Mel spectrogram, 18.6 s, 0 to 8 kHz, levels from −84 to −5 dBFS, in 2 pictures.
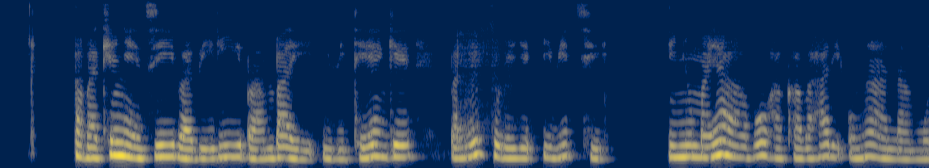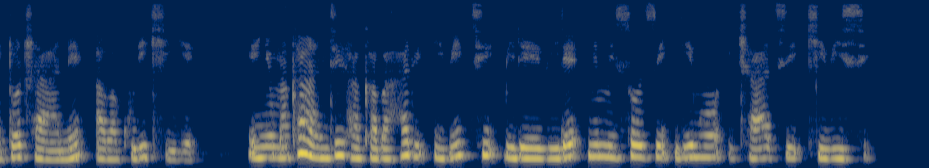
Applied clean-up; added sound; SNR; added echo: neural mask model DeepFilterNet 3.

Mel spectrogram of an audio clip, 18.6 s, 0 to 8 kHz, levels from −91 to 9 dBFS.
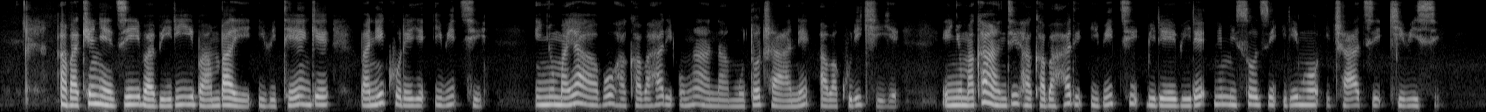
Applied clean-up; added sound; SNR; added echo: none; none; none; none.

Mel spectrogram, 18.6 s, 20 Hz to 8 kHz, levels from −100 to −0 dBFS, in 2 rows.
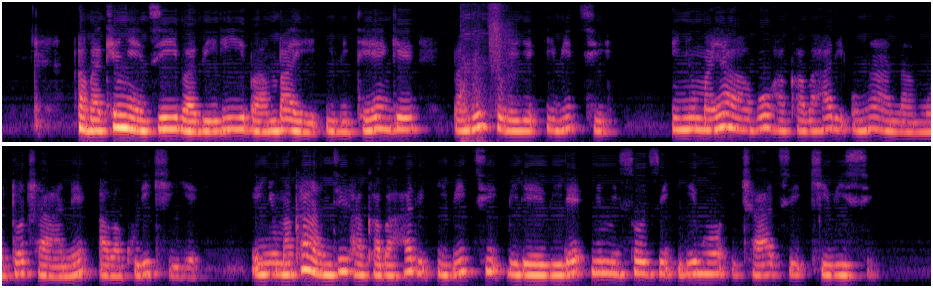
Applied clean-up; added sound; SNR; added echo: neural separator model SepFormer DNS4.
